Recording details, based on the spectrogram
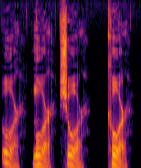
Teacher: these are what I call R colored sounds because the quality of the sound is colored it changes a little bit depending on how we use the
